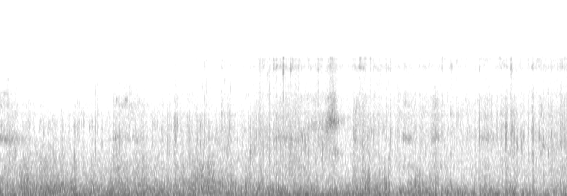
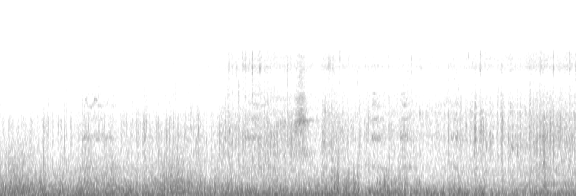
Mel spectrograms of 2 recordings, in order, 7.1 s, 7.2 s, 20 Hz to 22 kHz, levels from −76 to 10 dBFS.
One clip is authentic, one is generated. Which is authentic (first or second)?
second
